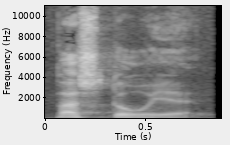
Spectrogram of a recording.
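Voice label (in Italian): "pastoie", dialettale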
